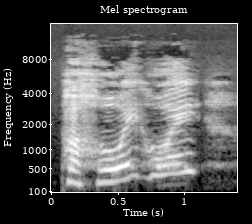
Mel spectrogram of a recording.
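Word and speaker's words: pāhoehoe: So the different lava types that are found in this park are I'm trying my best on the pronunciation, I just have to say. Pahoehoe, which is a smooth and ropey type of lava that it dries as.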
